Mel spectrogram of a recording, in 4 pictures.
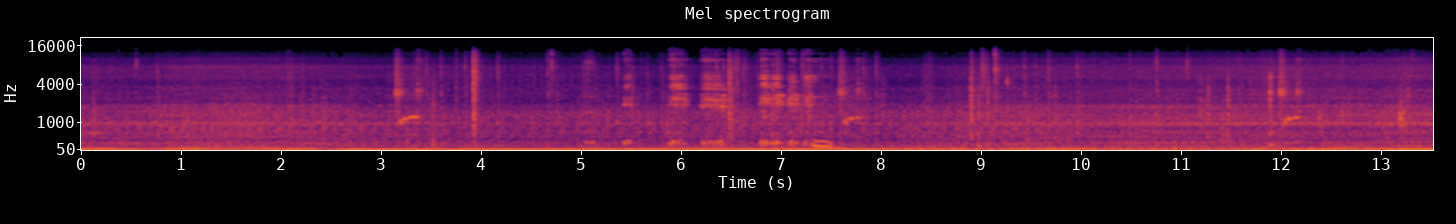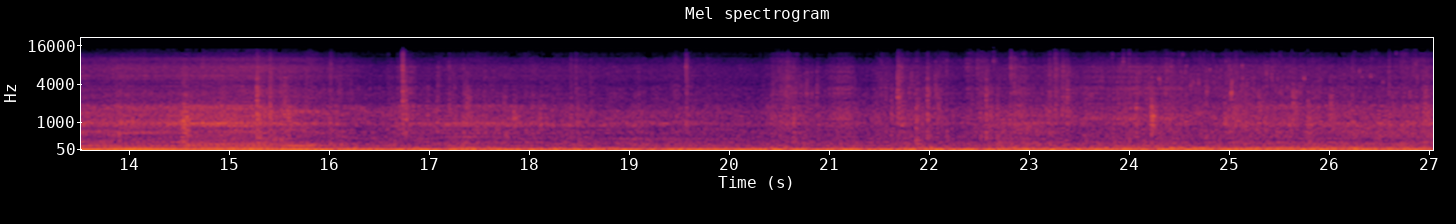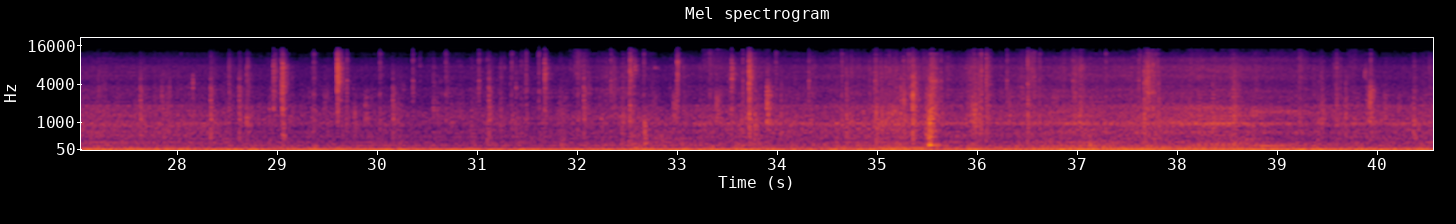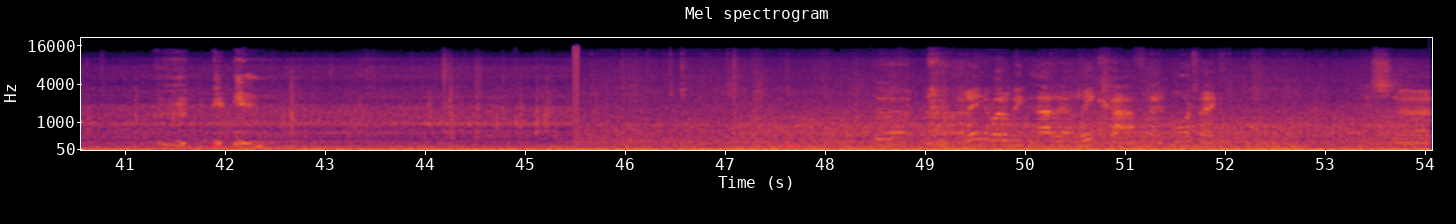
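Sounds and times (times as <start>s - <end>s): engine and tyres rumbling: 0.0s - 54.0s
light clicks and rattles: 20.4s - 41.4s.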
